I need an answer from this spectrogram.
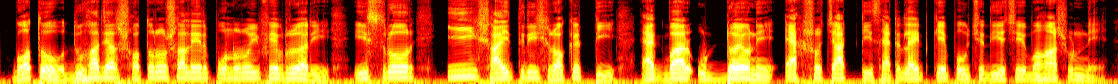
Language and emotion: Bengali, neutral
